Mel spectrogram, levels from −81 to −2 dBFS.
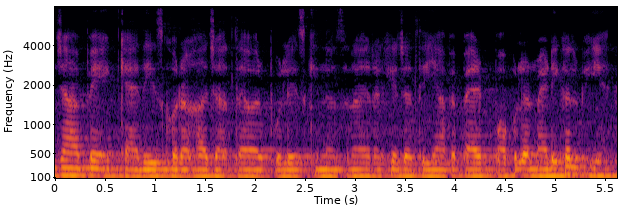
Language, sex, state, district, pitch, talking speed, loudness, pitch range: Hindi, male, Bihar, Araria, 115 Hz, 215 wpm, -25 LUFS, 115-120 Hz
